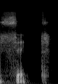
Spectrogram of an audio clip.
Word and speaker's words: cette: On va prononcer cette. D'accord? Comme ça, cette.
